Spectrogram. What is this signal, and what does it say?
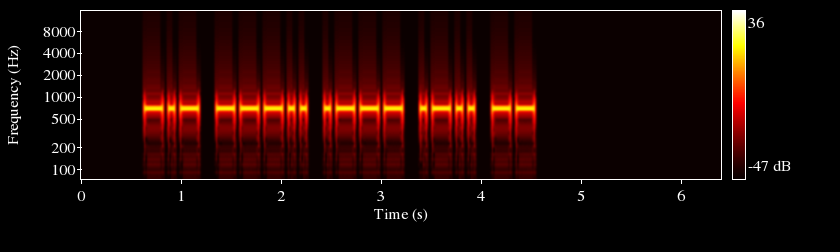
Morse code, heard as a keyed tone, about 20 wpm, 700 Hz. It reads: K8JLM
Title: USA Call Signs - 5 Characters - Repeated 2x - 20wpm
